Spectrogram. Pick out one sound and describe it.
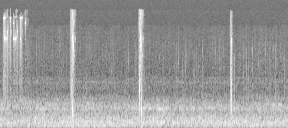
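Short electronic menu clicks sound a few times.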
